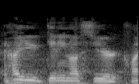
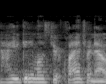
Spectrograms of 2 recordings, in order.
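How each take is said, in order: First: It sounds hesitant and low in energy. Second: It sounds confident and enthusiastic.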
